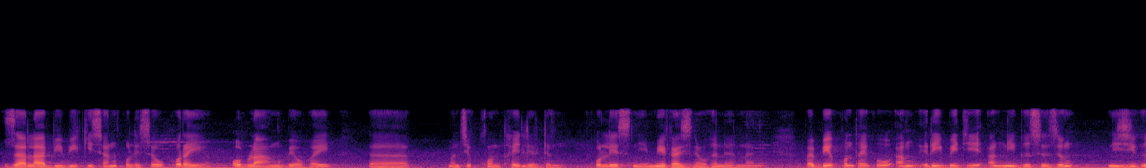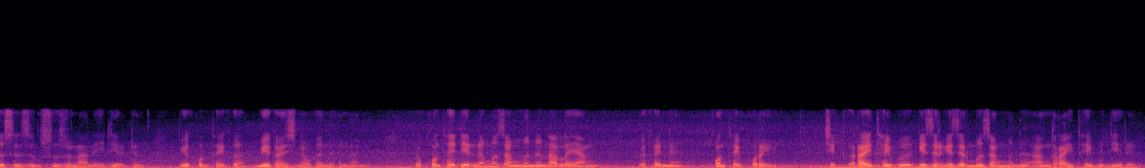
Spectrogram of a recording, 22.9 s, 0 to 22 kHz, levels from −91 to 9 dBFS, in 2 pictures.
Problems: none marked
